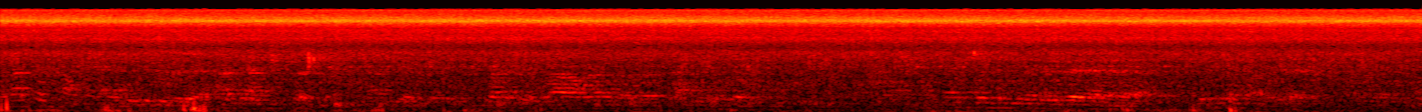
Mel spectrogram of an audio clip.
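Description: Steady hiss of water running into a shallow concrete tank, with a few soft splashes in the water about a second and a half in and again near the end.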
